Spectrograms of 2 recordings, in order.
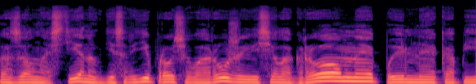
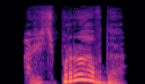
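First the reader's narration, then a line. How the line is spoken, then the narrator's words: Exclaimed. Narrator (Russian): воскликнула Аличия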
